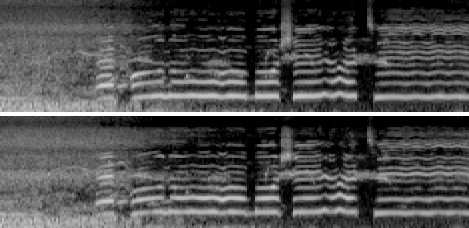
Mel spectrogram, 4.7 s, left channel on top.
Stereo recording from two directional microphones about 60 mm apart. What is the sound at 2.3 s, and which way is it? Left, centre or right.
Female singing, centre.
